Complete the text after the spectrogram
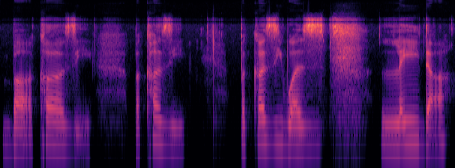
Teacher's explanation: So because this is another instance where we can get rid of the H and connect the final consonant of the previous word over. And because ends with a Z, that's what you will hear connecting.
